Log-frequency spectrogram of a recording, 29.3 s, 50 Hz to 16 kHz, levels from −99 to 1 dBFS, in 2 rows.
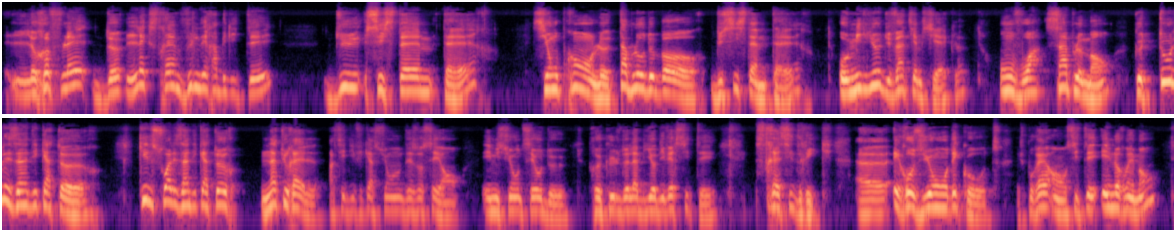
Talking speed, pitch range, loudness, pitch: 115 wpm, 125-175 Hz, -21 LUFS, 150 Hz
